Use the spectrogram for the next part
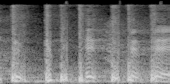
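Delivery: breathy poo poo heartbeat beats, half laughing; imitated pounding heartbeat. His heart racing on the hill, puffed heartbeat noises. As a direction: mimic a racing heart with puffs. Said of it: "my heart starts going".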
